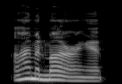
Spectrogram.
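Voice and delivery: ordinary delivery, nothing marked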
